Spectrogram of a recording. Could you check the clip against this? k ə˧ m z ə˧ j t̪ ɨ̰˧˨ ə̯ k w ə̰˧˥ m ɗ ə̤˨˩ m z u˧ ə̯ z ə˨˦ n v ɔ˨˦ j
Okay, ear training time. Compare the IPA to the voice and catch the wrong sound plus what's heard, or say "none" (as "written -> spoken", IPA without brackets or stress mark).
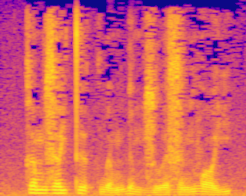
none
